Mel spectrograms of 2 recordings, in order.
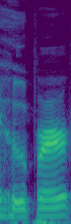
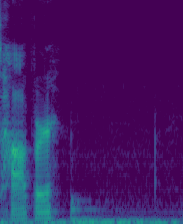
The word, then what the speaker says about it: Hopper: to say his name I used to say Hooper whenever I first saw it because I thought that's how you pronounce it but it's hopper yeah I found out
